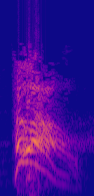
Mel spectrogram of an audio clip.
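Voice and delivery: huge, high furious shout; violent roar. Acted. Exasperated man roaring into the phone, furious shout. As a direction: roar it in rage. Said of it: "a violent man roared".

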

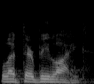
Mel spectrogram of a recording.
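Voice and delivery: low, soft, plain command; quiet spoken command; simply said. Shown as a demonstration. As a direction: say it calmly, it happens anyway. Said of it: "I think he said".

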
